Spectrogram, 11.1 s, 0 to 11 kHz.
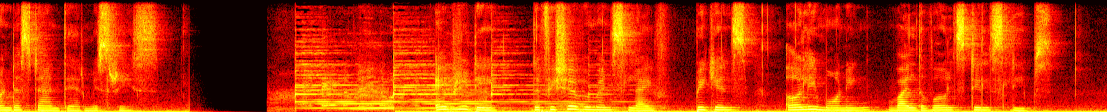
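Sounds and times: church bells ringing: 2.7s - 6.6s.

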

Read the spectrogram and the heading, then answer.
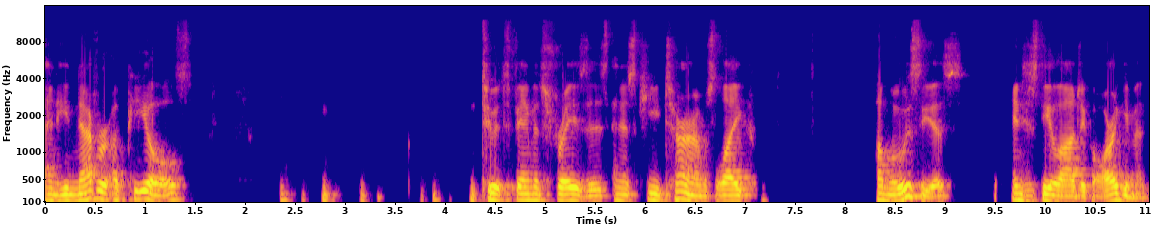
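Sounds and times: soft low thumps: 2.4s - 4.4s.

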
